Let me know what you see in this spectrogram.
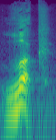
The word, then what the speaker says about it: look: L-O-C-K. Lock. Lock. Ah. Ah. That is the short O. Ah. Lock. Lock. And L-O-O-K. Look. Look. Look. That is the short double O. It's very close to a schwa sound.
